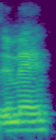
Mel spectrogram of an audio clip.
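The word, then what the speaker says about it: Imane: Amani? She's the Amin. I thought it was Amani, but maybe it is Googled Amin. it. It's Amin. Okay, I'm so sorry for all of the mispronunciations up until this point.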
